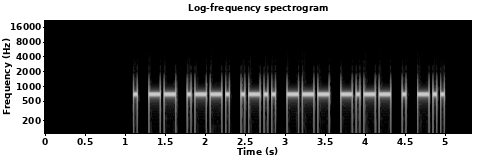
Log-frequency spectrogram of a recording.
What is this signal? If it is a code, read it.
Morse code, heard as a keyed tone, about 25 wpm, 700 Hz. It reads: EMPLOYED
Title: ED Suffix - Top 100 Words with Base Words 25wpm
